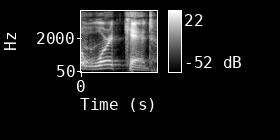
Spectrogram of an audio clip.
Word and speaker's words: worked: Porque esse ed, ele vai mudar para o tom de t, que não é nem T, que T é a letra, né?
